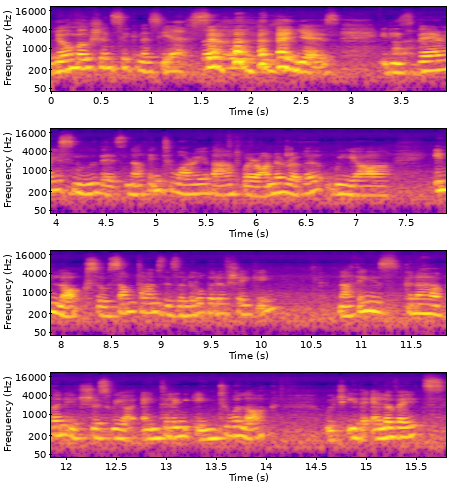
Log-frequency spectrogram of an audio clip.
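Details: Adult woman; typical speech.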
